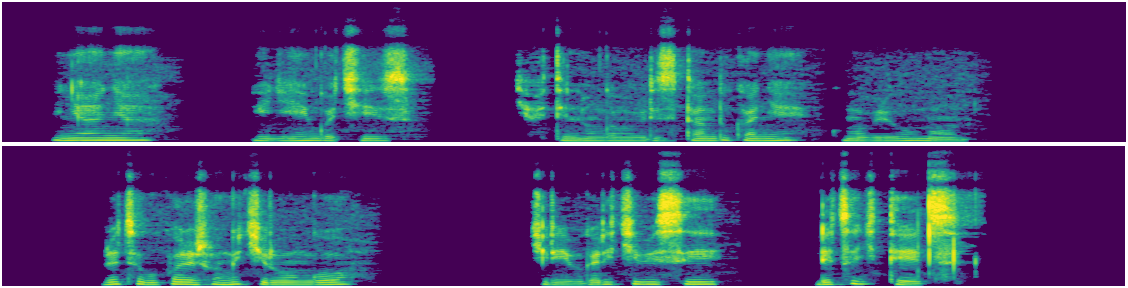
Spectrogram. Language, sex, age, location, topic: Kinyarwanda, female, 36-49, Kigali, agriculture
